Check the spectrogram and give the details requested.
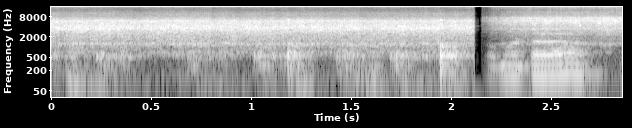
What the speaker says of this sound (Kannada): ಟೊಮೊಟೊ ಹಾಕ್ಕೊಂಡು ಚೆನ್ನಾಗಿ ಬಾಳಿಸ್ಕೋಬೇಕು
